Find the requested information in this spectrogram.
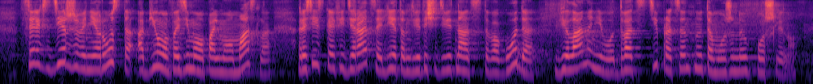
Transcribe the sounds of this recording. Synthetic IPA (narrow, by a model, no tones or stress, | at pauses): ft̪sɛlʲəxzʲdʲe̞rʐɨvənʲɪjəɾo̞st̪əʔɐbjo̞məvɐzʲiməvəpalʲməvəmaslˠə | rɐsʲijskəjəfʲɪdʲɪɾat̪sɨjəlʲe̞t̪əmd̪vʲe̞t̪iɕːɪdʲɪvʲɪt̪nat̪sɨ̥t̪əvəɡo̞d̪ə | vʲːɪlˠanənʲɪvo̞d̪vət̪sɨ̥tʲipɾɐt̪sɛnt̪nʊjʊt̪ɐmo̞ʐɨnːʊjʊpo̞ʂlʲɪnʊ̰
